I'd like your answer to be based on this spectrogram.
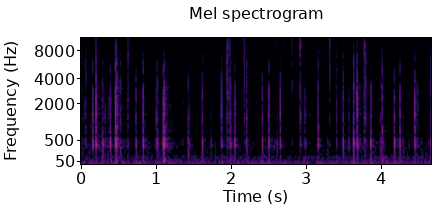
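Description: Long nails and fingertips tap and scratch a closed, hollow blue starry hard-shell zippered fabric case held beside the microphone. Rapid dry clicks and scratchy taps come with a soft, low, hollow body tone around 355 Hz. Each hit dies almost instantly, and the whole clip stays quiet.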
